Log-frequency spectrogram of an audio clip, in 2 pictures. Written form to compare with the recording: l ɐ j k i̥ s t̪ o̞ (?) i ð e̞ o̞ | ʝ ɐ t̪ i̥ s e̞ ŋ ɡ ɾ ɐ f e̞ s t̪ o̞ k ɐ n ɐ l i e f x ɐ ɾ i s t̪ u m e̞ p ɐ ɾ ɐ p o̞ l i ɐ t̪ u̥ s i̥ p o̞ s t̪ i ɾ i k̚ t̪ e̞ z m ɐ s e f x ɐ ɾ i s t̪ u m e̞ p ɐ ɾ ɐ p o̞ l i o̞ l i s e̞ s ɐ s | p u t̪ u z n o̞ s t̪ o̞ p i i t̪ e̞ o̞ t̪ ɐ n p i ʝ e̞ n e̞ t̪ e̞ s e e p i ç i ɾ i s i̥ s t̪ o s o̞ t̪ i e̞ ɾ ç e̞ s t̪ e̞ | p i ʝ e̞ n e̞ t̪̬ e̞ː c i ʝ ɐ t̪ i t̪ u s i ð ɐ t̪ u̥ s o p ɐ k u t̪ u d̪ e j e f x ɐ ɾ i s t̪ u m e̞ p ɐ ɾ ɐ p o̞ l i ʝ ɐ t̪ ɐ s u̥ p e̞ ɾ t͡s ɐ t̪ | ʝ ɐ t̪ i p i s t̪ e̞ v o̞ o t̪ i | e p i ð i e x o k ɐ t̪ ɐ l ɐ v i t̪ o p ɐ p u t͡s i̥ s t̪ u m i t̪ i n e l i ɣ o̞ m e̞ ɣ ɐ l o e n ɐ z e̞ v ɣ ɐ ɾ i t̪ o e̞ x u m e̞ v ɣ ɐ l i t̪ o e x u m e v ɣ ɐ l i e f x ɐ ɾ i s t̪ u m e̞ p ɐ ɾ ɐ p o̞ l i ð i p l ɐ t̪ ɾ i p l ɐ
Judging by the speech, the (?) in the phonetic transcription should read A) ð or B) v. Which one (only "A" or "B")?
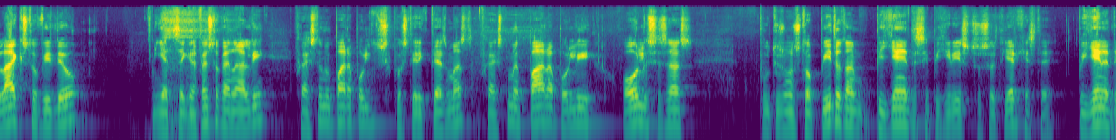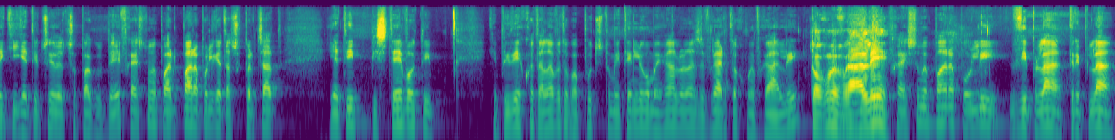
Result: B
